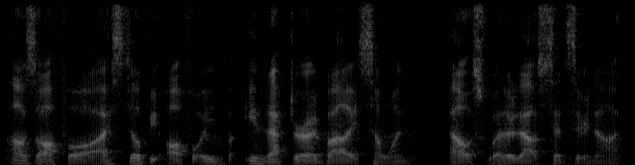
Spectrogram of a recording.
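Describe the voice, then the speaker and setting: A man's voice: lowish voice, quick pace, vocal fry, a bit bright. A man reading visual novel narration aloud as a let's play host, stumbling and repeating words as he goes. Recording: game music behind the voice. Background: game music.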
